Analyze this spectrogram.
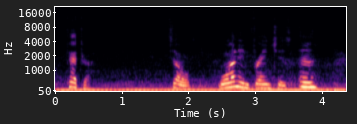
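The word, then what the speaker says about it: quatre: cat R it's like cat dog cat R Katra so one in French is two is Du three is TW four is Katra good I just has to practice I guess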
